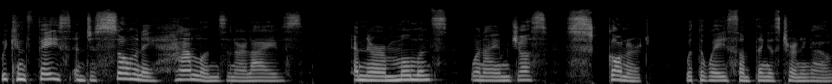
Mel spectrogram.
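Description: Someone speaks in a Donegal accent at a moderate pace. The intonation is fairly even, and the background is quiet. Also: woman, medium pitch for a woman. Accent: Donegal Irish. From Donegal, Ireland (arrived from Ohio as a child). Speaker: writer. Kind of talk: scripted narration.

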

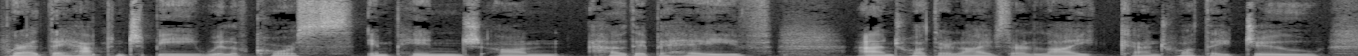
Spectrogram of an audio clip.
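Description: A woman speaks with a Dublin accent at a moderate pace, her pitch very deep and low. Her intonation is monotone and flat, on a very clean recording with a silent background. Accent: South Dublin Irish. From South Dublin, Ireland. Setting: home interview.

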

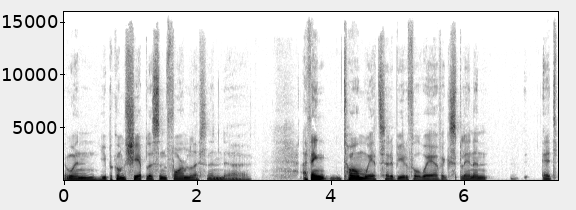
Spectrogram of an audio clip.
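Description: In a Northern Irish accent, a man talks with a fairly low pitch, a dark, mellow tone, and monotone, flat intonation. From Northern Ireland, Armagh. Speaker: musician and composer. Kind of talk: radio interview. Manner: halting, many fillers.

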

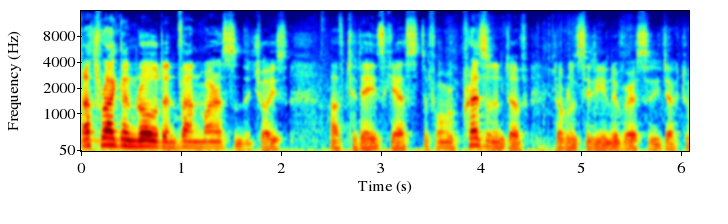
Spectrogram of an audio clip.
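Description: Here a man speaks at a fairly quick pace. He has an Irish accent and a medium pitch. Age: 50s. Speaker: radio host. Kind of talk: interview. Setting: radio studio.

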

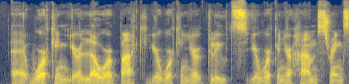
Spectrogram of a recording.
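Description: A man with an Irish accent and a very deep, low pitch over a quiet background. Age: 40s. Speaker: personal trainer. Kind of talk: interview. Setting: studio.

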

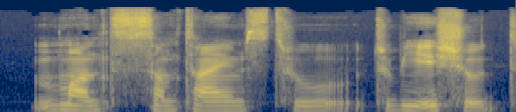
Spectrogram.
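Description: On a very clean recording with a silent background, a woman speaks at a moderate pace. The sound is dry and close, with no echo. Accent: Arabic. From Saudi Arabia, Syrian family. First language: Arabic. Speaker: data scientist. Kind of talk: radio interview. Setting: studio.

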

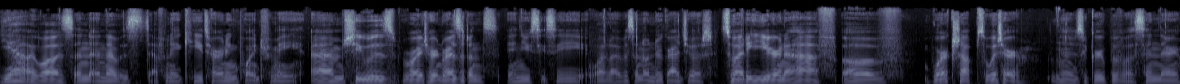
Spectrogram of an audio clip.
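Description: A man with a Kerry accent talks at a fairly quick pace and fairly low pitch. His intonation is monotone and flat, over a quiet background. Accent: Kerry Irish. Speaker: novelist. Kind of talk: radio interview. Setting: studio.

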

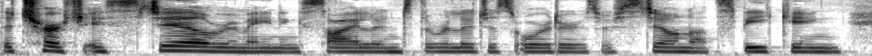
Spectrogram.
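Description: A woman with an Irish accent, fairly low in pitch, at a moderate pace, in a very clean recording with a silent background. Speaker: journalist and author. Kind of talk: casual chat.

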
